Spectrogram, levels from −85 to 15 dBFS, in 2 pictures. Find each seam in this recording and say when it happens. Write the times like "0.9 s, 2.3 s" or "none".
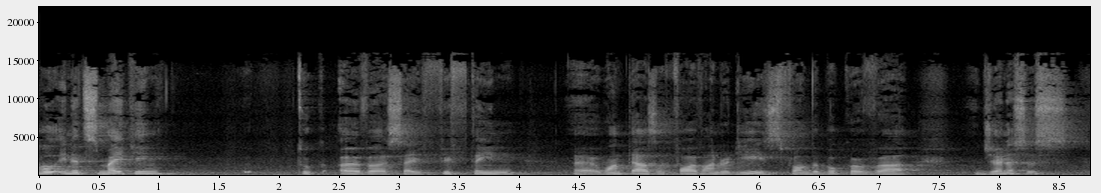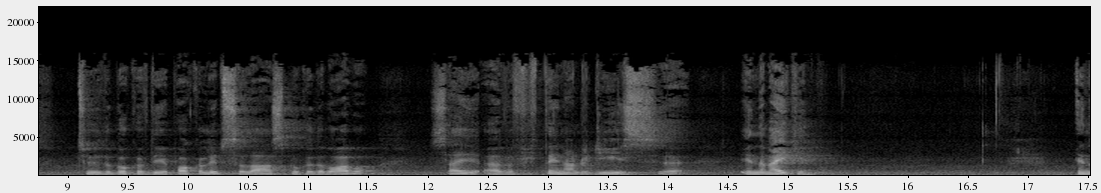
12.4 s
